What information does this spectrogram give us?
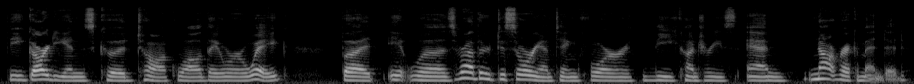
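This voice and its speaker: A woman's voice: on the low side, darkish tone. A woman narrating fan fiction from a script as a story reader.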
